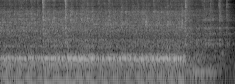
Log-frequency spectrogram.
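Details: Engine after exhaust fix and new spark plugs replacing very old ones, radiator and alternator not hooked up: even, steady mid-pitched hum with no stumbling before winding down; smooth idle.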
